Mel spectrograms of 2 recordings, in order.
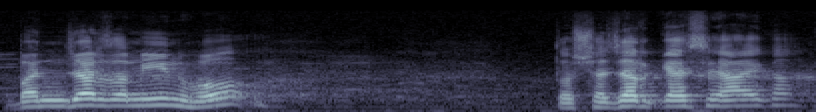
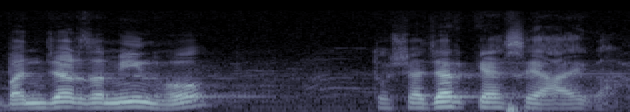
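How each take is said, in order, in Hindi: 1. यह पंक्ति पूरी, सामान्य आवाज़ में पढ़ी जाती है। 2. यह पंक्ति बहुत धीमी आवाज़ में पढ़ी जाती है।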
